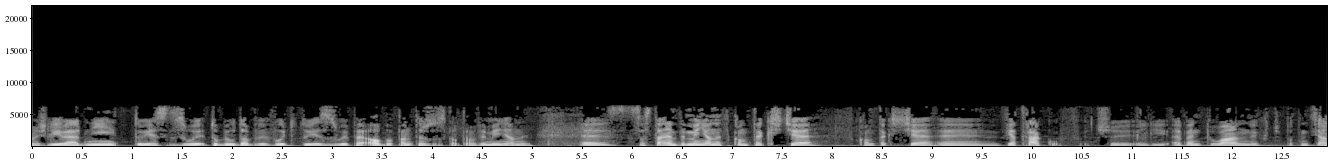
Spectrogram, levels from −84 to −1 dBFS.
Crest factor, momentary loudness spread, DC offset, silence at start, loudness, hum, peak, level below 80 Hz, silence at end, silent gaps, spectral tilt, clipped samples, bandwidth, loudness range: 18 dB; 12 LU; under 0.1%; 0 s; -22 LUFS; none; -2 dBFS; -40 dBFS; 0 s; none; -5.5 dB/octave; under 0.1%; 6.6 kHz; 5 LU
